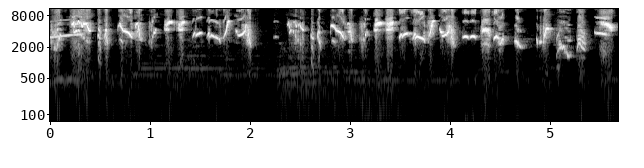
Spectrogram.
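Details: Oriental magpie-robin, hot type, in a pacingan session, pouring out lively whistled and chattering phrases, with one short break of about a quarter second midway before the dense, varied song resumes.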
